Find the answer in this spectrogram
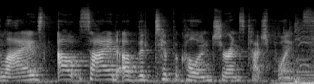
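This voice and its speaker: A woman with a Minnesotan accent speaks at a moderate pace against noticeable background noise. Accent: Minnesota. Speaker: insurance professional. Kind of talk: scripted commentary to camera.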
